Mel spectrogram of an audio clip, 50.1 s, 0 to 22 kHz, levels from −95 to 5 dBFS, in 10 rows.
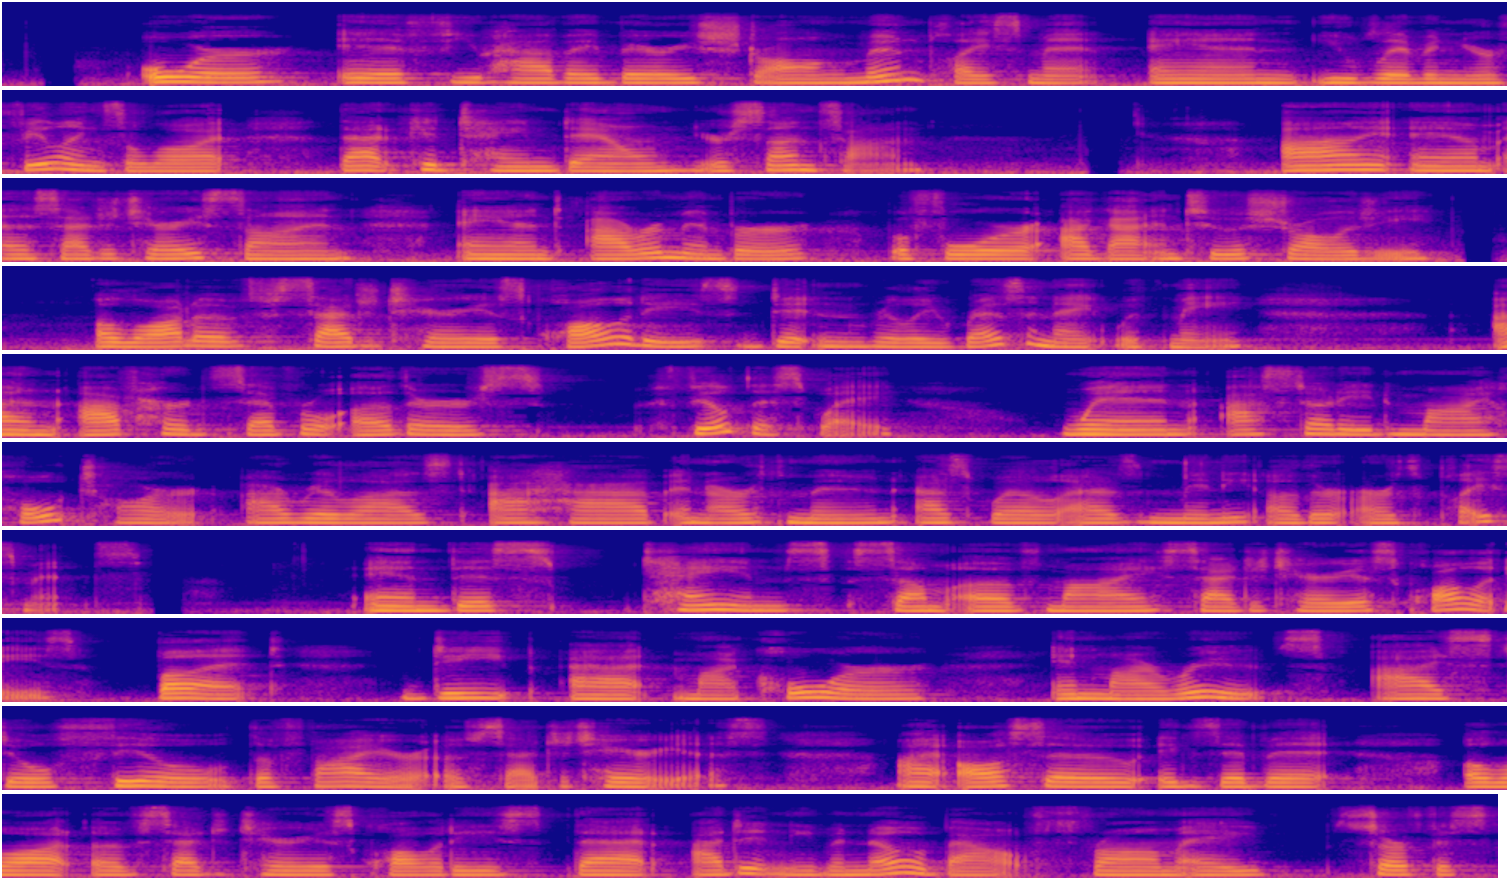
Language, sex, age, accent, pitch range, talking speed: English, female, 20-39, American, 185-210 Hz, 140 wpm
